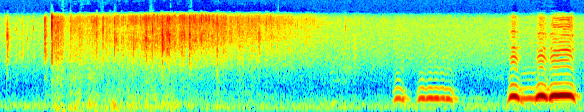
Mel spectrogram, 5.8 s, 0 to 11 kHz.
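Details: Great horned owls at a nest tree in Peabody, Kansas, October 2023, live cam: about three seconds of hissing rustle, then low hoots start, a short and a long one, followed by louder overlapping double hoots.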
